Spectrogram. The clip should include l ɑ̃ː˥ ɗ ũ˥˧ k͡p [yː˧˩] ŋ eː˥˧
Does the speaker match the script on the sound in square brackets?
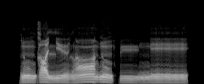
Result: yes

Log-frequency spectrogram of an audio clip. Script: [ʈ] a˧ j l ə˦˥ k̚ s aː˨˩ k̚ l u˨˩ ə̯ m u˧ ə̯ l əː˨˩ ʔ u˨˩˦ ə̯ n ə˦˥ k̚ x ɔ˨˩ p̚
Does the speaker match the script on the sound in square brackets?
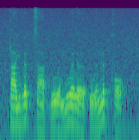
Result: yes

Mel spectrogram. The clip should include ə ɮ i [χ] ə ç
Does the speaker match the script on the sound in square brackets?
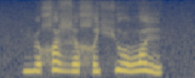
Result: yes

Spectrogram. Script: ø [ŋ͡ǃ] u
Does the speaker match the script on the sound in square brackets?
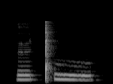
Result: no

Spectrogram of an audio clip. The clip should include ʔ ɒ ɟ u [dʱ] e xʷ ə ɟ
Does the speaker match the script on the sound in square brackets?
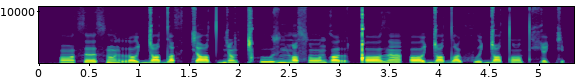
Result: no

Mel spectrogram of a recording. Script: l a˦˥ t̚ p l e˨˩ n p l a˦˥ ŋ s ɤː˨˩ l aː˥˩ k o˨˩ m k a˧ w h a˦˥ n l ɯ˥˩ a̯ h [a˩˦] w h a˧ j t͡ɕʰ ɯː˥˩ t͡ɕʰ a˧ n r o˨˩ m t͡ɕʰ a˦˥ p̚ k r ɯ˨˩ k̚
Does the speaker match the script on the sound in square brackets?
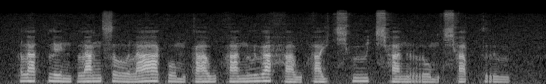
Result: yes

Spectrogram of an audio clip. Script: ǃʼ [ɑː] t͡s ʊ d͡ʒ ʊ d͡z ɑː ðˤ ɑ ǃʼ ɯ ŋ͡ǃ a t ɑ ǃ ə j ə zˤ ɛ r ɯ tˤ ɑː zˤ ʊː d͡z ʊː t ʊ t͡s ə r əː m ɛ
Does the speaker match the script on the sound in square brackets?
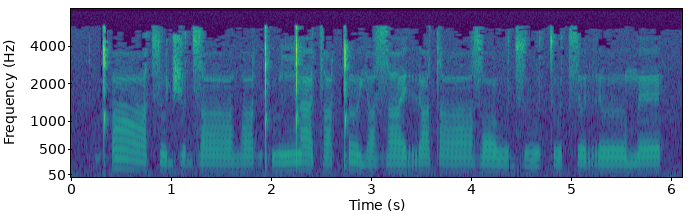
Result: yes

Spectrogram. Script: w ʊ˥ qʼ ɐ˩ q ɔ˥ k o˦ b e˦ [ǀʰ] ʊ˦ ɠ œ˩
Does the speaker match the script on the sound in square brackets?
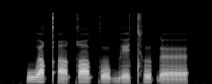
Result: no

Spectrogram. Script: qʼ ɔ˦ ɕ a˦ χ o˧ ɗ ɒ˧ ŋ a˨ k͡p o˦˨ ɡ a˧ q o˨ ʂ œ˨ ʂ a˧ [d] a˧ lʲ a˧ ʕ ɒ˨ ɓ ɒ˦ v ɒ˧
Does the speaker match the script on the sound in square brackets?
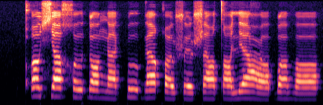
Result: no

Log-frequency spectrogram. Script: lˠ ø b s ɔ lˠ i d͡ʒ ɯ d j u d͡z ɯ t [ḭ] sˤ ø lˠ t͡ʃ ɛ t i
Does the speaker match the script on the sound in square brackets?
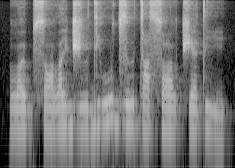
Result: no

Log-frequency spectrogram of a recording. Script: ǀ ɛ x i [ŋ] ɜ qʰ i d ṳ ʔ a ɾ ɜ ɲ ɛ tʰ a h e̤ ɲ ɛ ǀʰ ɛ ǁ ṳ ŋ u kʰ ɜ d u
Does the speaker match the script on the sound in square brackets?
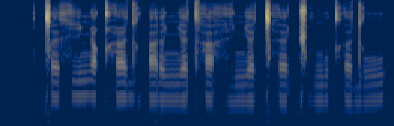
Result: no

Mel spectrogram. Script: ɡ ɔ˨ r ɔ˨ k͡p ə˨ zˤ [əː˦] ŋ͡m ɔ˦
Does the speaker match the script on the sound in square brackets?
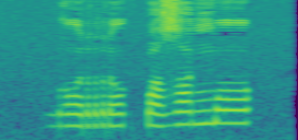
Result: yes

